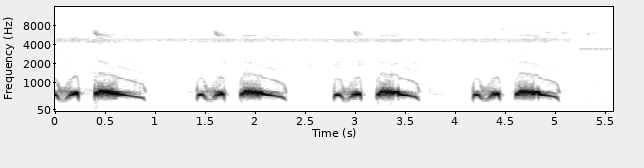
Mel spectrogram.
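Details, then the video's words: Lure call of a spotted dove for bird trapping, four repeated phrases about every one and a third seconds, each a brief doubled coo and a longer mellow note sliding downward, in a quiet setting. "The Tekukur Pikat Cocok,The Sound of Spotted dove"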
